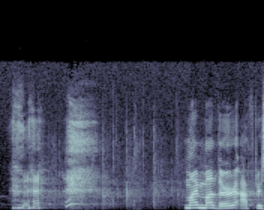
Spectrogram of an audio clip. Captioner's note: audience applauds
